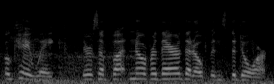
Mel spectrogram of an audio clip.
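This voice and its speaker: An actress playing a tough, practical law officer in a video game, speaking directly and with command. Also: female voice, on the high side, fast, heavy background noise, natural voice. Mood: brisk, steady.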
